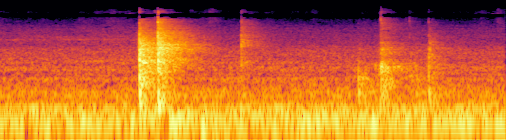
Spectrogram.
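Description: Plastic containers clack down on a glass tabletop.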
